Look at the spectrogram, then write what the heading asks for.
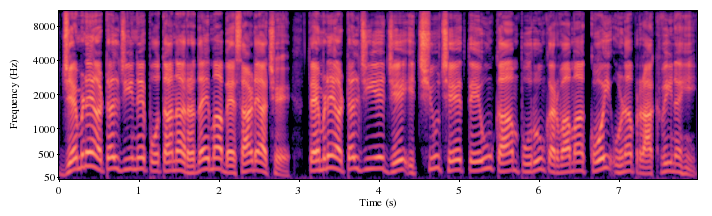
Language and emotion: Gujarati, neutral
